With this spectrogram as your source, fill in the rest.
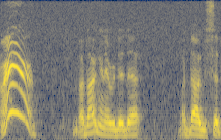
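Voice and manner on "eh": high, sharp mock "Eh"; imitating the sudden swipe; cat hiss. Host repeating the cat noise in a high "Eh". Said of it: "My dog in there went".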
